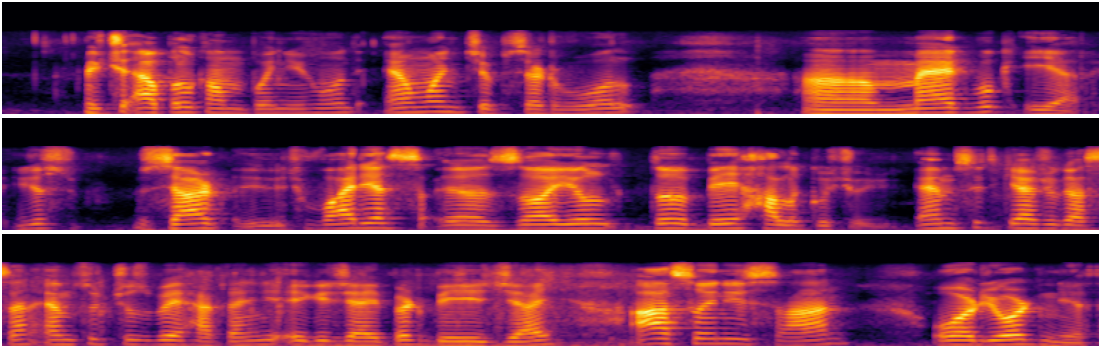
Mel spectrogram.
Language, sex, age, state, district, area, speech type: Kashmiri, male, 30-45, Jammu and Kashmir, Kulgam, urban, spontaneous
